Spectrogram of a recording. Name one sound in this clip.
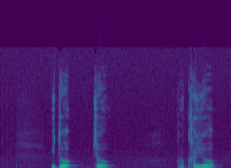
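An older man speaks slowly and calmly into a headset microphone, in short phrases.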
